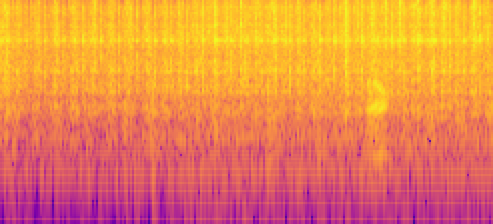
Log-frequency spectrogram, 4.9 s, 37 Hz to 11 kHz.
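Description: An 1887 Singer sewing machine runs steadily with a dense mechanical whir and clatter, close up, while a voice briefly speaks over it.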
